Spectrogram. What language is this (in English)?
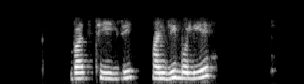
Dogri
